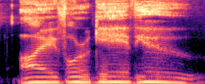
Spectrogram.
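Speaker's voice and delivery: deep, loud, booming heavenly-sounding voice. Asking why Jesus had to die, imagining God speaking from the heavens, deep God voice. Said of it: "take his deep God voice".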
